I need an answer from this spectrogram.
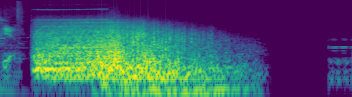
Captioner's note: explosion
